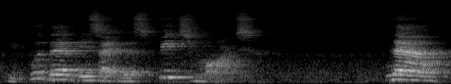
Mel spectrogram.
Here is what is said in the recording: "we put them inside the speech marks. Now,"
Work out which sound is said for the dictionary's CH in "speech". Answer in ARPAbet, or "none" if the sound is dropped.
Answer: CH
